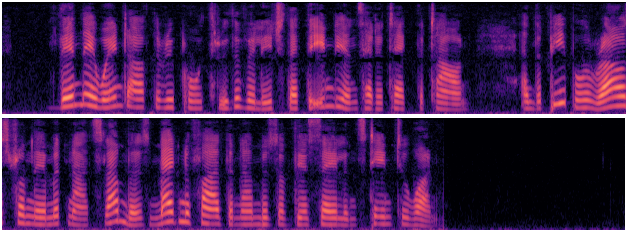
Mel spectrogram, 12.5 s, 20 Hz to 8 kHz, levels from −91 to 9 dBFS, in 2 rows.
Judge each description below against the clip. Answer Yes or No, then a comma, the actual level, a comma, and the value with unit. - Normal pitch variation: Yes, average, 3.7 semitones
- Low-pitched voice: No, medium, 185 Hz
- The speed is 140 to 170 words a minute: Yes, average, 160 wpm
